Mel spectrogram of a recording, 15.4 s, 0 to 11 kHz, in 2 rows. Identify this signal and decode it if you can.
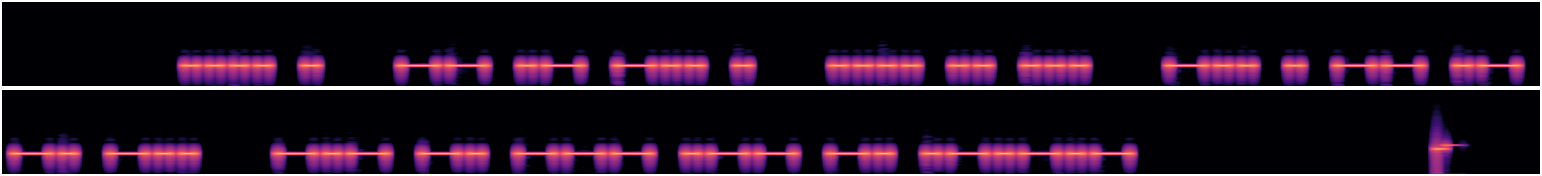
Morse code, heard as a keyed tone, about 20 wpm, 700 Hz. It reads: HE MADE HIS DEMAND KNOWN.
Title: Sentences from Top 1000 Words - Review Part 4 - 20wpm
